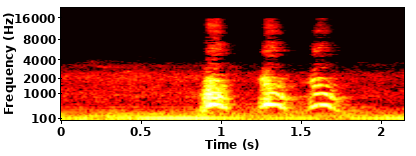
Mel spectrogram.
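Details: One of two Alabama dogs gives three quick barks in a row, each a bit softer than the last, over a low background hum.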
